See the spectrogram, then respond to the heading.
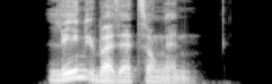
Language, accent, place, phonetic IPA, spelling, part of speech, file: German, Germany, Berlin, [ˈleːnʔyːbɐˌzɛt͡sʊŋən], Lehnübersetzungen, noun, De-Lehnübersetzungen.ogg
- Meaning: plural of Lehnübersetzung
